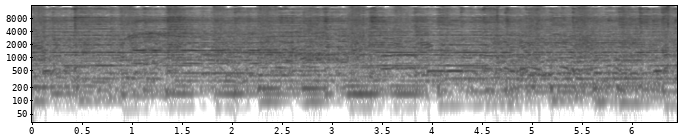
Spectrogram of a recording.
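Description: Live acoustic string band playing an instrumental passage on fiddle, acoustic guitar and upright bass, with the bass notes marking a steady beat.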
